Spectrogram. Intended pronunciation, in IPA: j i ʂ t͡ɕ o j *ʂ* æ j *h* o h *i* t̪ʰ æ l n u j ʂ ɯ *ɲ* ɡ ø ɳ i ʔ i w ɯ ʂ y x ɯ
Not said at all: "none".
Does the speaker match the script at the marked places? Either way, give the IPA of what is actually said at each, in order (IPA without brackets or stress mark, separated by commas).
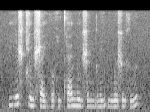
ʂ, h, i, ŋ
